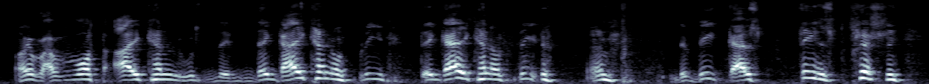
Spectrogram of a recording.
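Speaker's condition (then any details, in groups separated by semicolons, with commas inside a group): Muscular Parkinson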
